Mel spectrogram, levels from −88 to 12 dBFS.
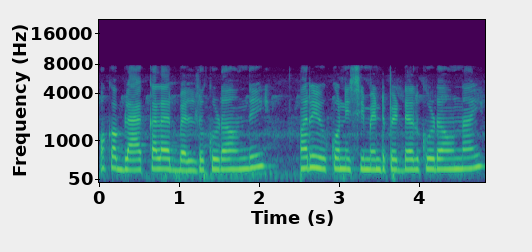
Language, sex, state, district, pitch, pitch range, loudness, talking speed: Telugu, female, Telangana, Mahabubabad, 230 Hz, 225-245 Hz, -13 LUFS, 150 wpm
